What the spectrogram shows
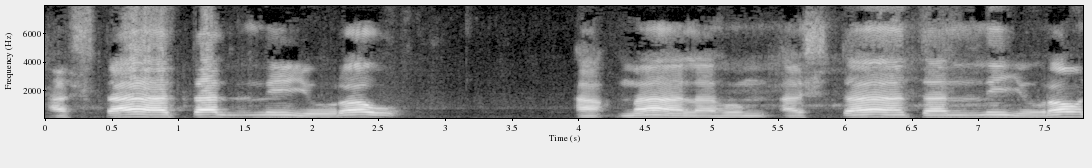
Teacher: tanwin kan ini bertemu dengan lam. Suara tanwin hilang, nun matinya hilang. Gabung masuk kepada huruf lam. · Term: Idgham bila hunah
